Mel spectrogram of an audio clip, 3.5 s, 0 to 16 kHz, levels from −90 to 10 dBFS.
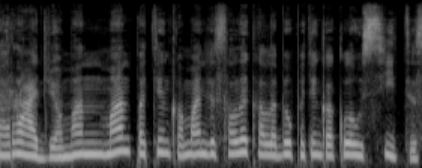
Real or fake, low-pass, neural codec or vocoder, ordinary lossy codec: fake; 14.4 kHz; vocoder, 44.1 kHz, 128 mel bands, Pupu-Vocoder; AAC, 96 kbps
